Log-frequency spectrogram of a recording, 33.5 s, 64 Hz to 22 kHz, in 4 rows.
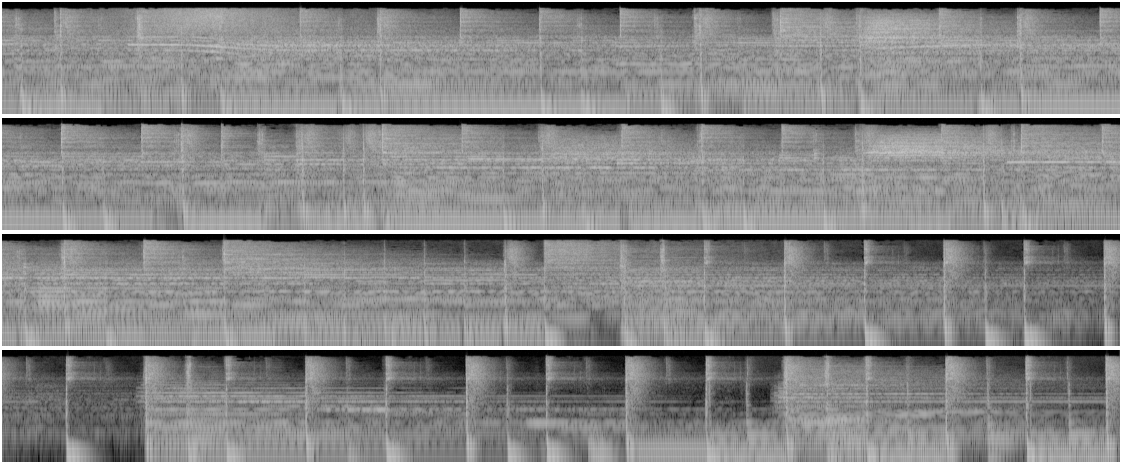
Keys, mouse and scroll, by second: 1.4 double click, 3.7 ctrl+click, 9.5 ctrl+i, 25.1-26.8 typing, 28.0 double click.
